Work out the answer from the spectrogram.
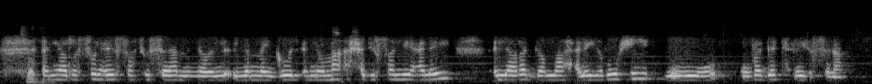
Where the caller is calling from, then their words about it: Dammam, Eastern Province, Saudi Arabia; لو سمحت، أنا من الدمام.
